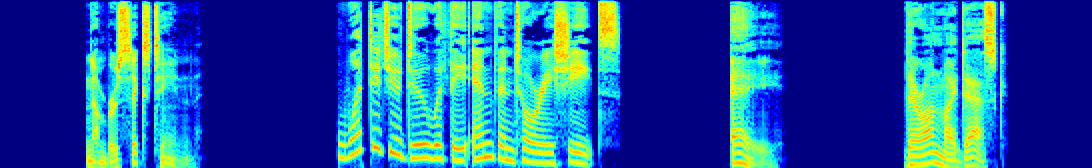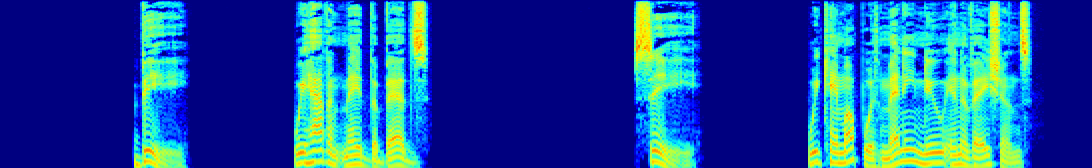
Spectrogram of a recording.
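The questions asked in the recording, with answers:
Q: What did you do with the inventory sheets?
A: A: They're on my desk.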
